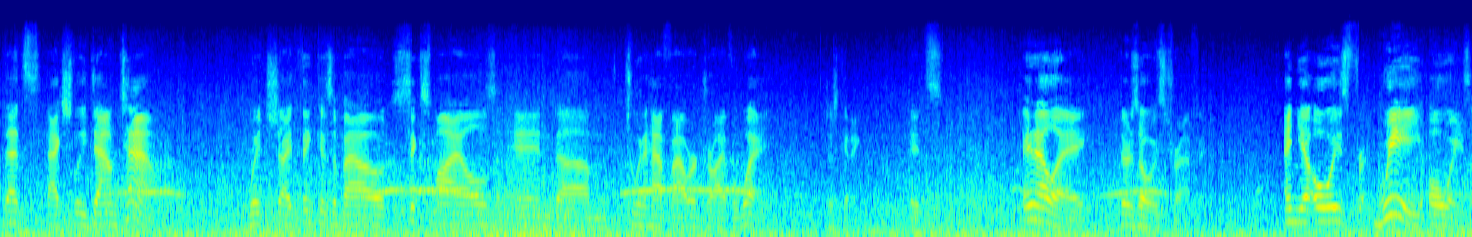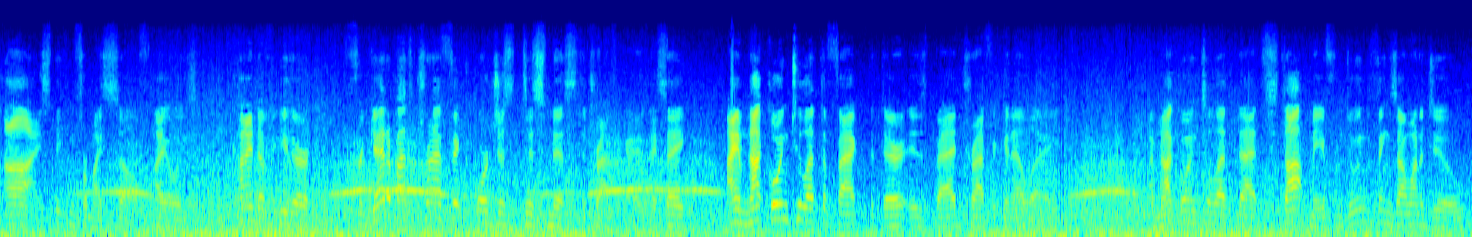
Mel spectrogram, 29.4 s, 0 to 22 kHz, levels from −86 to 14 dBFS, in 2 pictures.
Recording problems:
garbled, watery; slightly; nothing above 18.5 kHz
wind noise on the microphone; heavy; 8 dB below the speech
animal sounds; faint; throughout; 20 dB below the speech

